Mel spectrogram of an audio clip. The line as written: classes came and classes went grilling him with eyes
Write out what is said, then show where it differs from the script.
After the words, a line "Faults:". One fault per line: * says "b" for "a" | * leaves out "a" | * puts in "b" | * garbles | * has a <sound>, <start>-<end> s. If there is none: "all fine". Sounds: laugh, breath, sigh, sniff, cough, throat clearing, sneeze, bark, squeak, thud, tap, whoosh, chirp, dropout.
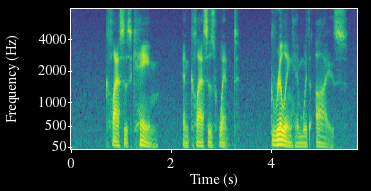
classes came and classes went grilling him with eyes
Faults:
all fine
